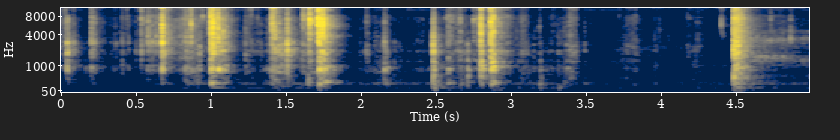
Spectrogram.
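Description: Irregular rustling and clicking of packaging and accessory cables being handled by hand, with one sharper knock near the end.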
